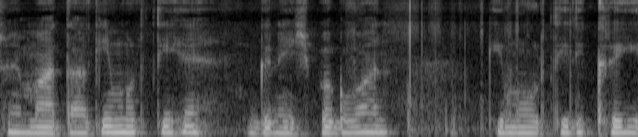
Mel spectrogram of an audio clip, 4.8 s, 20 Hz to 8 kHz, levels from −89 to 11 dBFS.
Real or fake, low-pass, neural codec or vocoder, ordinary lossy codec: real; none; none; none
